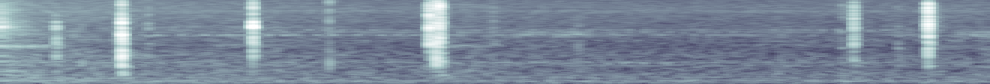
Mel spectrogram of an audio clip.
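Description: Quiet room hiss with about five faint, sharp clicks scattered through it, the clearest a little under two seconds in.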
